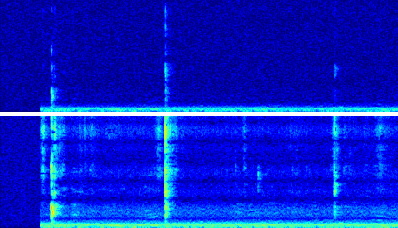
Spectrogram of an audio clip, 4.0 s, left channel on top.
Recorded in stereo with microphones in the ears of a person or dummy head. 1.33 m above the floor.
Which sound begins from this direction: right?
A pop, at 0.4 s.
